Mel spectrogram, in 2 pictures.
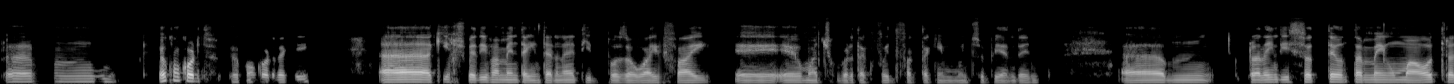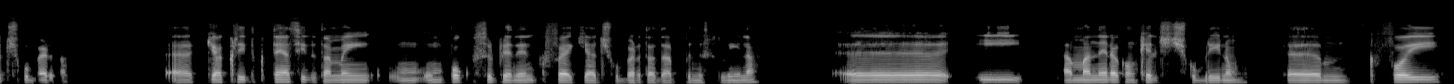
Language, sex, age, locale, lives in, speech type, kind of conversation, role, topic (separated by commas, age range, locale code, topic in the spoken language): Portuguese, male, 25-29, pt-PT, Portugal, conversation, unstructured, none, Qual descoberta científica você considera a mais surpreendente?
